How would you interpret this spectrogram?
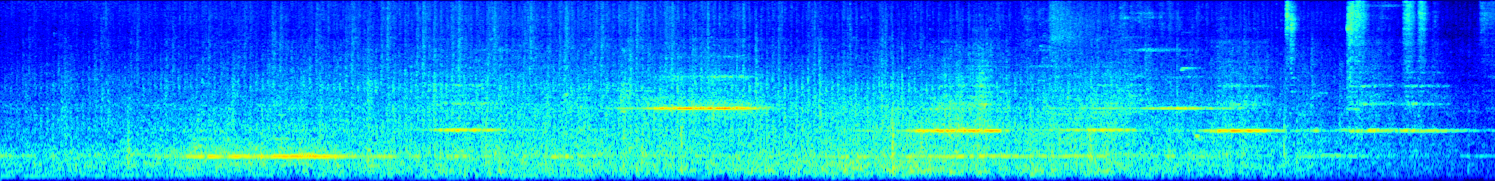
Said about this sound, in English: But for me, the overriding memory is coming down that escarpment and going over the viaduct with a wheel screaming and the brakes binding.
